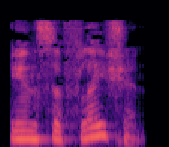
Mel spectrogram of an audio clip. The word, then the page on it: insufflation: British English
